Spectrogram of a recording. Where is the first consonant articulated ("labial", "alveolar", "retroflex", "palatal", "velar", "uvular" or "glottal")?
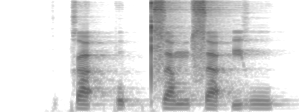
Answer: velar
